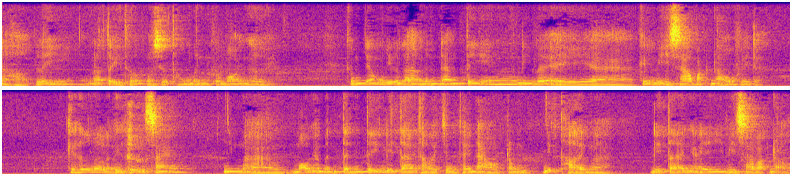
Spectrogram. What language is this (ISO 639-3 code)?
vie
